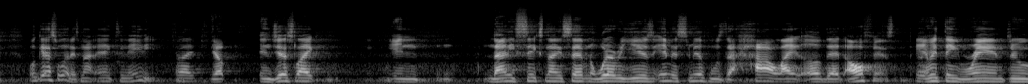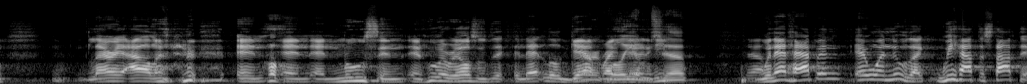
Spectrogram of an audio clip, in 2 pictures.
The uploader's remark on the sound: Bonus Episode: God Bless Football Live from NYC presented by Verizon. Broadcast live from Pier 17 in New York City for a bonus edition of God Bless Football.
